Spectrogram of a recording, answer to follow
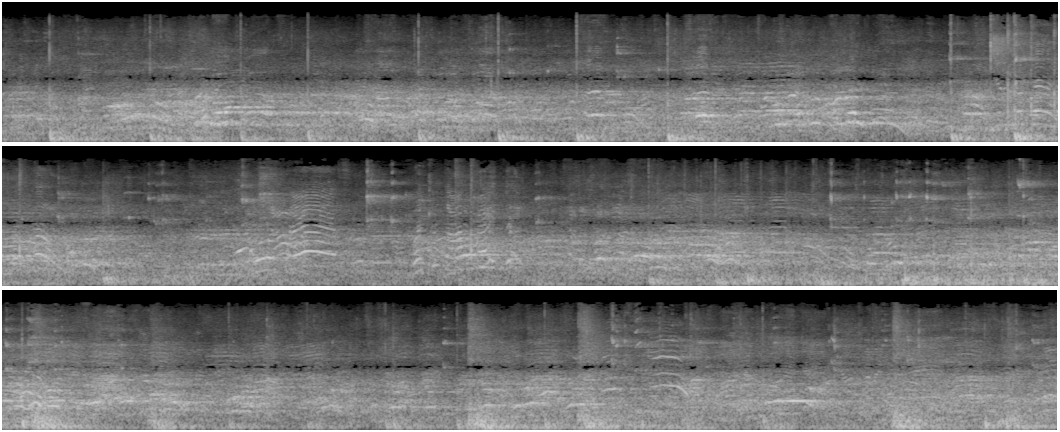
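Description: Basketball bouncing on a gym floor during a game, with players and spectators calling out throughout.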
